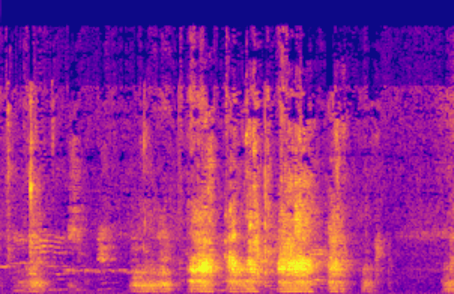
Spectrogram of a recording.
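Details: Bichon Frise puppy in its first year, indoors, fighting a vacuum cleaner: bursts of rough growling mixed with short yappy barks, several in quick succession with brief gaps, a person's voice faintly heard.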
